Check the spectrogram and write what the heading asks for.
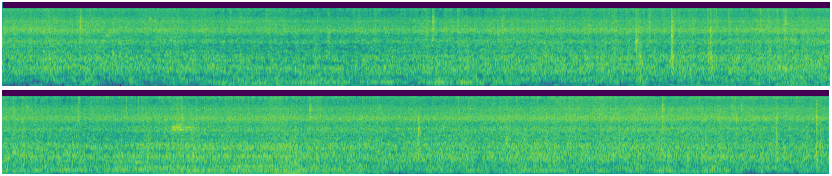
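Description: Heavy rain falling, a steady hiss, with a vehicle engine running underneath; around ten to fourteen seconds in the engine's pitch rises as it speeds up.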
